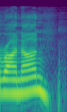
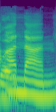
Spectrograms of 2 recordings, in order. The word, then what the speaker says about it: Raanan: Listen, but it's a question of whether it's 2 syllables or 3. It's 2. No, it's 3.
